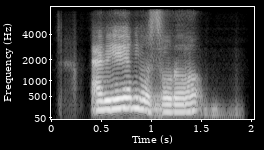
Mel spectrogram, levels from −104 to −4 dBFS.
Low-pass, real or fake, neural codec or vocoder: 7.2 kHz; fake; codec, 16 kHz, 0.5 kbps, FreqCodec, smaller model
